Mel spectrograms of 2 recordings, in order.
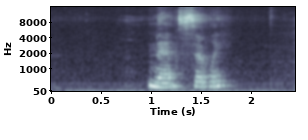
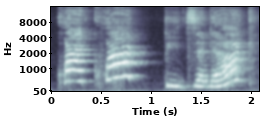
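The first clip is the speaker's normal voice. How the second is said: high, louder duck quacks; playful quacking; 14 semitones higher, 9 dB louder than usual. Acted. To the child, answering the pizza duck, playful. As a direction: quack like a duck, then greet.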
